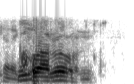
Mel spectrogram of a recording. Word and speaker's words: Cuarón: Cuaron. It's an O. Cuaron. It's not an A. You say Cuaron like it's C-U-A-R-A-N. It's C-U-A-R-O-N, and there's even an accent mark over the O. Cuaron.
